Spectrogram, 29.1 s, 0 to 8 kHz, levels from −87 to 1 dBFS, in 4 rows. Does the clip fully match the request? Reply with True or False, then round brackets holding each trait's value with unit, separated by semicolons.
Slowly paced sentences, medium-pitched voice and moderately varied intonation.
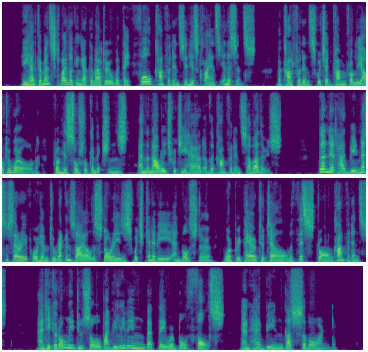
False (165 wpm; 165 Hz; 4.5 semitones)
